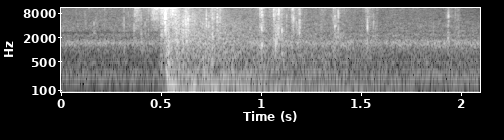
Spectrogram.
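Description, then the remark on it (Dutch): A sledgehammer smashes into a bag of wet yeast with a fly on it, with the tunnel and lamps switched on, one heavy, deep thud followed by a long rumbling, splattering decay that fades slowly. No one speaks. “Peer, kijk goed naar de zak natte gist. Ja, er zit een vlieg. Daar komt de moker.”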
